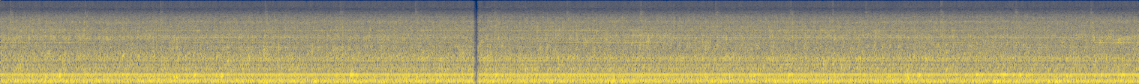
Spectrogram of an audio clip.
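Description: Flatbed tow truck's engine idling steadily, with a constant hum. The sound drops out for an instant about six seconds in.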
